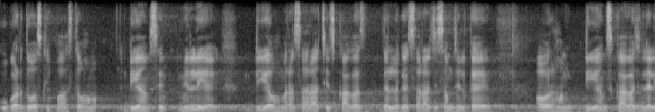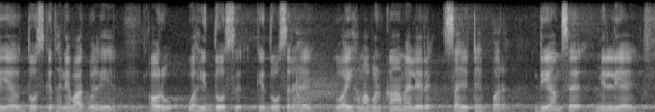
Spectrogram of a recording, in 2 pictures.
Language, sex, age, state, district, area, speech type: Maithili, male, 30-45, Bihar, Purnia, rural, spontaneous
